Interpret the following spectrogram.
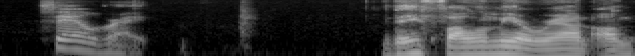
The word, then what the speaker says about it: Sailrite: Am I saying it wrong? Sailorite? Sailrite? Yeah. Sailrite.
